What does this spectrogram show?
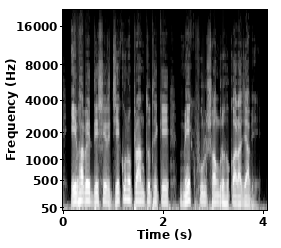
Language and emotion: Bengali, neutral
